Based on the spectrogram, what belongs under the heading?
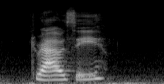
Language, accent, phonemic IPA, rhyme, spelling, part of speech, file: English, US, /ˈdɹaʊzi/, -aʊzi, drowsy, adjective, En-us-drowsy.ogg
- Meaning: 1. Inclined to drowse; heavy with sleepiness 2. Causing someone to fall sleep or feel sleepy; lulling; soporific 3. Boring 4. Dull; stupid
